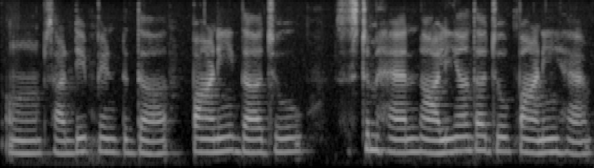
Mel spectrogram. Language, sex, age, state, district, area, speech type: Punjabi, female, 30-45, Punjab, Muktsar, rural, spontaneous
